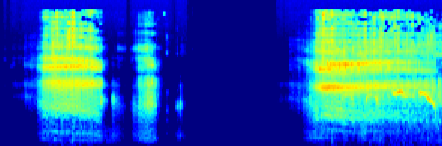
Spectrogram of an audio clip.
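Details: A pet lorikeet, recorded for entertaining parrots, gives a harsh screech, then two short squawks. After a silence a longer, rasping screech follows.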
